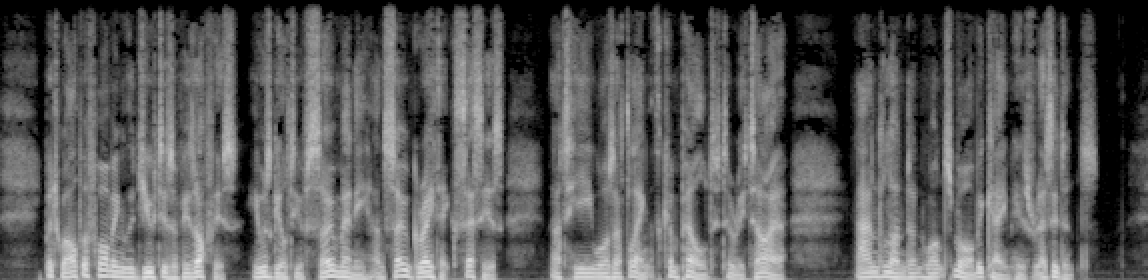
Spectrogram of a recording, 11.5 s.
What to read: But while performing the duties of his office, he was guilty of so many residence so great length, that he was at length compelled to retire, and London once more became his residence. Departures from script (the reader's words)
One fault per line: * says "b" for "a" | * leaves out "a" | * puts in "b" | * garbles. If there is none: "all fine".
* says "and" for "residence"
* says "excesses" for "length"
